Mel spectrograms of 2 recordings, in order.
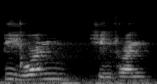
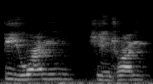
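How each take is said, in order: Both takes have the same delivery.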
